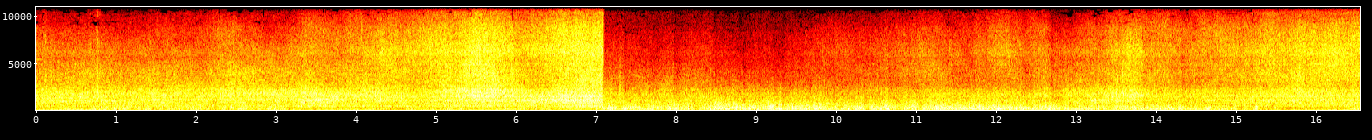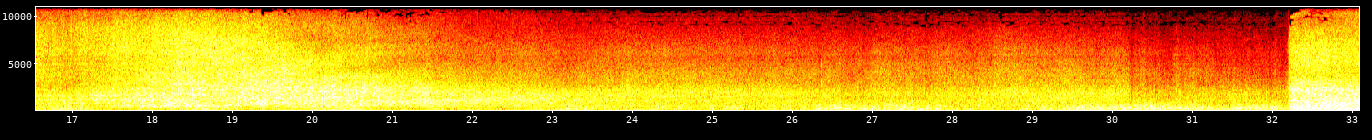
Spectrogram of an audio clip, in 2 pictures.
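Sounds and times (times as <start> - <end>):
tyres hissing on wet snow: 3.0 - 7.1, 12.5 - 24.2, 32.2 - 33.0.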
